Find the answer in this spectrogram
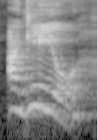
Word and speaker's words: aglio: aglio.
